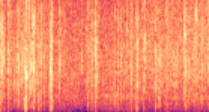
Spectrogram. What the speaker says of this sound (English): I'm underneath it's raining, so I'm sitting underneath the tarp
